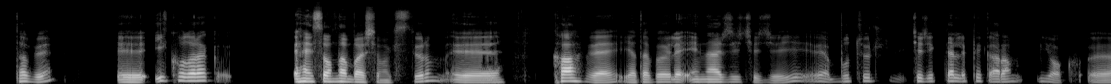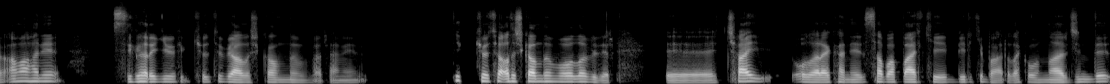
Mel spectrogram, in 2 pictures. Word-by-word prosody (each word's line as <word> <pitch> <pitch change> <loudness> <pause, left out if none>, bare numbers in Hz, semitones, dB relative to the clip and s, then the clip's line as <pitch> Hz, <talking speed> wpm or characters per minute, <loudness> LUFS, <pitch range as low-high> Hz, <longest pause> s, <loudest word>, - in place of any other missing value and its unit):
Tabii. 140 - -1 0.6
Eee, 110 0 +3
ilk 170 +3 -3
olarak, 175 0 +5
ııı, - - -15 0.6
en 135 +1 +6
sondan 135 -1 +4
başlamak 100 -4 +1
istiyorum. 165 - -4
Eee, 105 -1 +2 0.5
kahve 125 -9 +5
ya 105 -1 -2
da, 110 -2 -1
böyle, 115 0 +2
enerji 115 0 -1
içeceği, 100 - -9
eee, 140 -3 -8
bu 135 +5 -11
tür 155 +1 -11 0.2
içeceklerle 145 0 -4
pek 150 0 -11
aram 125 +2 -3 0.2
yok, 135 -9 -11
eee, - - -7
ama, 135 +10 -2
hani, 145 0 -2 0.5
sigara 130 +1 +1
gibi 125 0 -7
kötü 125 +2 -10
bir - - 0
alışkanlığım 105 -2 -1
var. - - -11
Hani, 95 +1 -12 1.0
tek 185 - -2
kötü 150 -3 +3
alışkanlığım 135 0 +4
o - - -1
olabilir. 125 -8 0 0.5
Eee, 90 0 -2
çay 140 -1 +4 0.3
olarak, 110 -1 +2
hani, 110 -1 -4
sabah 120 -1 +2
belki 110 -1 +1
1-2 115 0 -8
bardak. 100 +2 -6
Onun 105 0 -6
haricinde 115 +5 -1
115 Hz, 130 wpm, -22 LUFS, 105-140 Hz, 1.0 s, en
